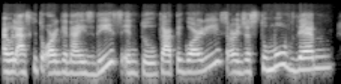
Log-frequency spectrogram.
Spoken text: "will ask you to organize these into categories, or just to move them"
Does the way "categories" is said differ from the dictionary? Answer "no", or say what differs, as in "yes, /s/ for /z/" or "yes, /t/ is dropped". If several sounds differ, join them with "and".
yes, /s/ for /z/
